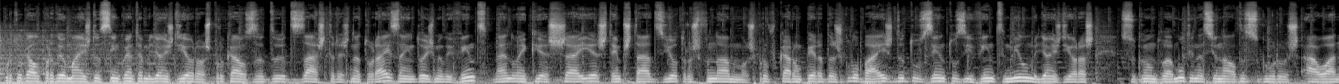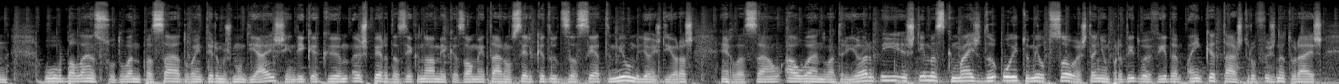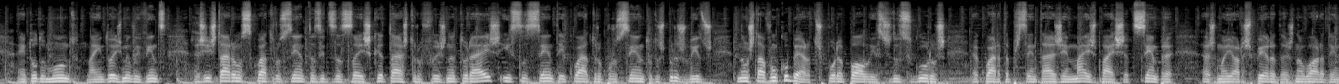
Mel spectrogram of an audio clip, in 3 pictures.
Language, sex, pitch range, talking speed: Portuguese, male, 120-140 Hz, 170 wpm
